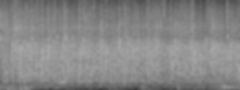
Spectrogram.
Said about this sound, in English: Would you give him a welcome?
